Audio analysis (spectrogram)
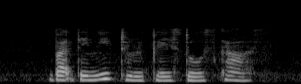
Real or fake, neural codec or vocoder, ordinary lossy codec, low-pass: fake; codec, 16 kHz, 4 kbps, FunCodec, trained on Chinese and English, 50 frames a second; MP3, 24 kbps; 5.4 kHz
